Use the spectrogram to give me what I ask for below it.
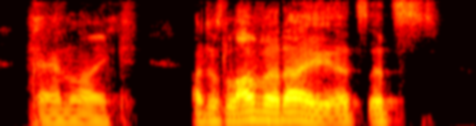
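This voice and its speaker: The New Zealand accent is clear. It belongs to a man. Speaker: sports podcaster. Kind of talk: casual chat. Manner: casual, slang-heavy.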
